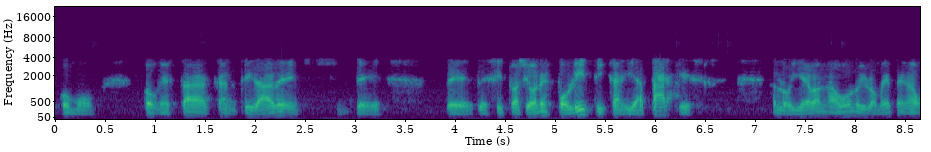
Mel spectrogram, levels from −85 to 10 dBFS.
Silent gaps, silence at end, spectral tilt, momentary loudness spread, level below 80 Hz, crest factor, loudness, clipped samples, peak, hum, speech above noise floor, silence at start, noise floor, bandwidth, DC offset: none; 0 s; -8 dB/octave; 17 LU; -76 dBFS; 20 dB; -28 LUFS; under 0.1%; -8 dBFS; none; 19 dB; 0.05 s; -46 dBFS; 4.1 kHz; under 0.1%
